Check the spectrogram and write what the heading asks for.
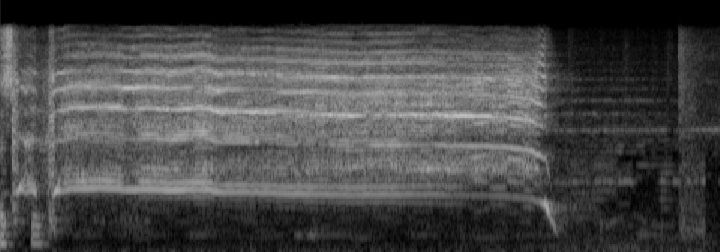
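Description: A man's high-pitched scream held on one note for about four seconds, then dropping sharply in pitch and cutting off.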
